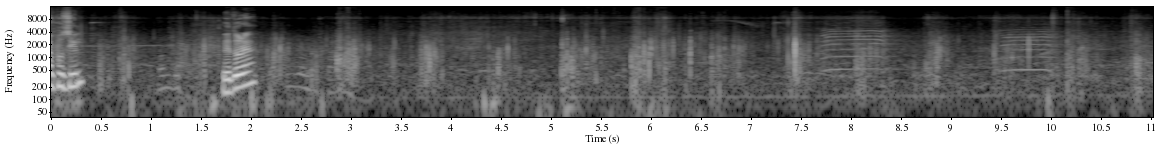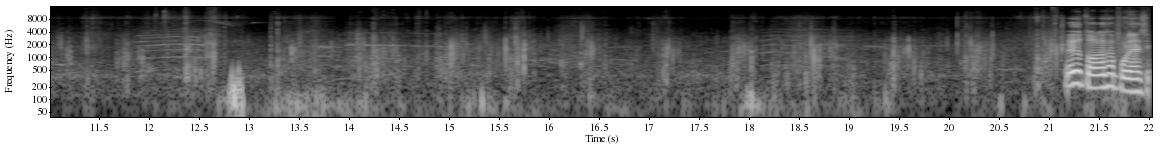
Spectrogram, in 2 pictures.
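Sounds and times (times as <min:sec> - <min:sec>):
footsteps on dry dirt: 0:00.0 - 0:22.0
goat bleating: 0:07.7 - 0:08.5, 0:09.4 - 0:10.3, 0:11.9 - 0:12.7.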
